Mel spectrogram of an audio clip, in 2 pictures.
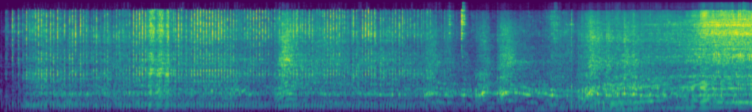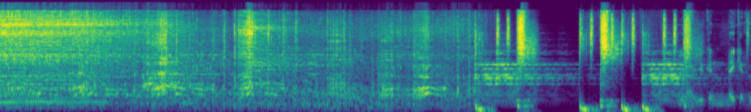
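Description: A moped engine revs and idles up close, a steady mid-pitched buzz rising and falling through several throttle blips, then sputters choppily near the end.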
